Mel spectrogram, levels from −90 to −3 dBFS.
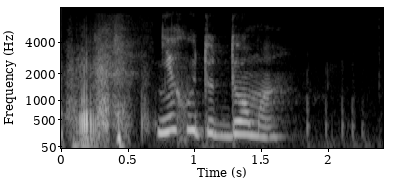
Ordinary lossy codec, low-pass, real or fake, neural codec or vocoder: none; 7.2 kHz; real; none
